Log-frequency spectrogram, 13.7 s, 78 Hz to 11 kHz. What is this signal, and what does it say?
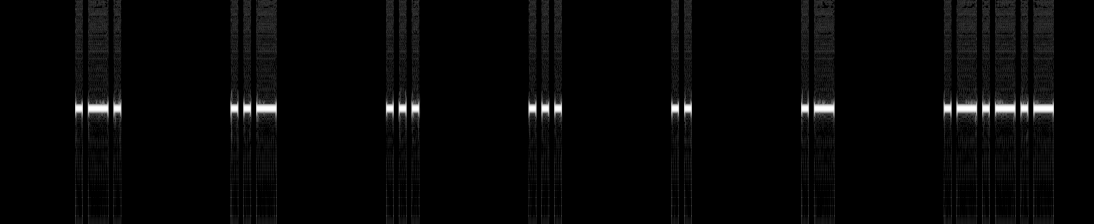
Morse code, heard as a keyed tone, about 15 wpm, spaced as for 5 wpm, 1000 Hz. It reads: RUSSIA.
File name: qotdfiles / 5wpm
